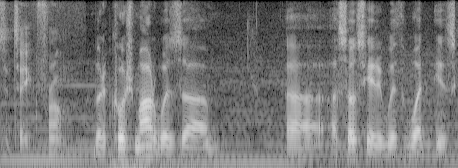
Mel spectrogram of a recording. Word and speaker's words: cauchemar: Cauchemar, all cauchemar means is nightmare. It's a French word for nightmare. And there was, it's pronounced variantly in Louisiana, couche mal, which means to sleep poorly, which you could see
